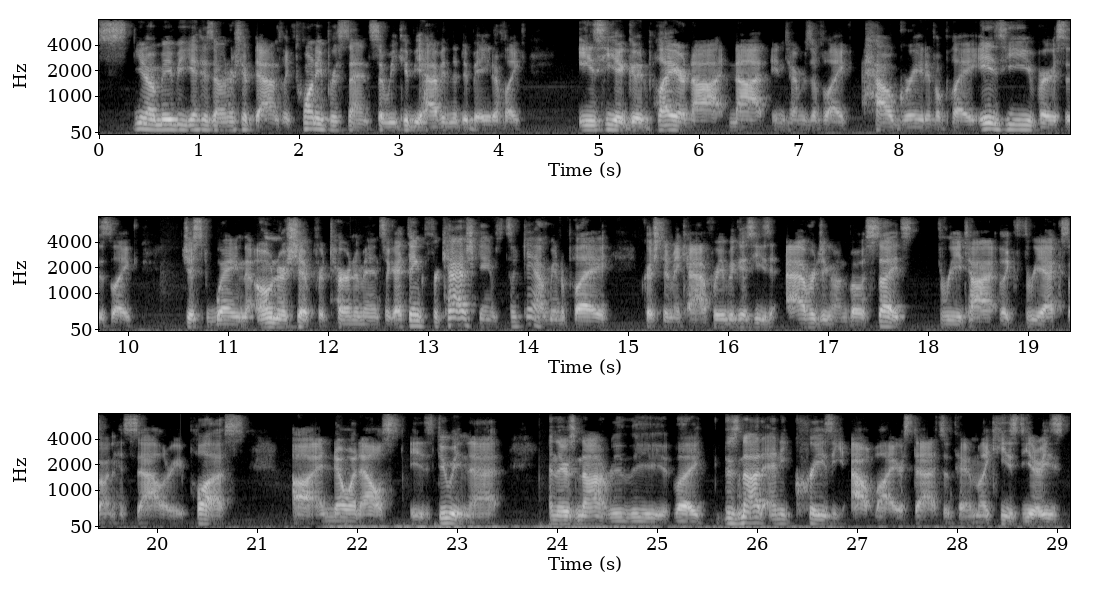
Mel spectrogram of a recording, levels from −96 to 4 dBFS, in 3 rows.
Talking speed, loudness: 210 wpm, -27 LUFS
